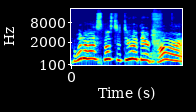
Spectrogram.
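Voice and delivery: fast, very high and loud mom voice; frantic mom. Retold or imitated. Mom asking about the car, high and fast. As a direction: squeal it like an exasperated mother. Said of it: "She's like".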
